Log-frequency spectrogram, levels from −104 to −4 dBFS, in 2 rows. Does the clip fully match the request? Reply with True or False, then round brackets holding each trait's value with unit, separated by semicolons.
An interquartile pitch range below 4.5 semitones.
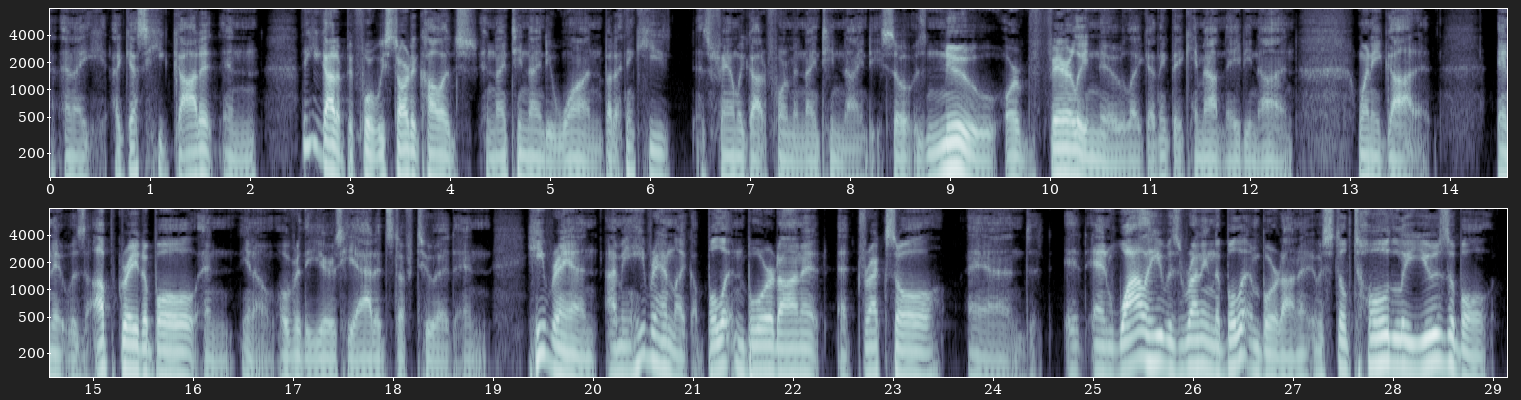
False (5.5 semitones)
